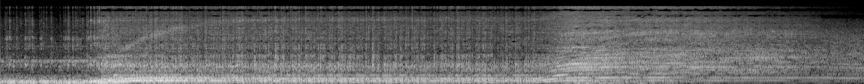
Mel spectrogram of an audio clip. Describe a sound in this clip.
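A race car engine roars as the car launches and speeds away, shifting gears.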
